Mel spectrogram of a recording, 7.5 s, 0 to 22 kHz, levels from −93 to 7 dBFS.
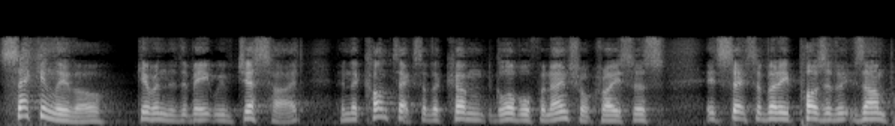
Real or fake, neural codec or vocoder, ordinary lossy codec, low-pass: fake; codec, 24 kHz, 0.5 kbps, DualCodec; none; 7.2 kHz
